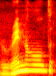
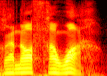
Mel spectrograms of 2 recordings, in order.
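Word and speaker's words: Renald: with a POV from Reynold Fanoir? It's pronounced Rena is you got to block your nose. You can't breathe through it.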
